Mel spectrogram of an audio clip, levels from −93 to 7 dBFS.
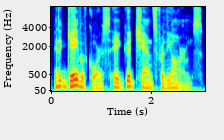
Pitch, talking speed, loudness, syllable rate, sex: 110 Hz, 215 wpm, -20 LUFS, 4.5 syllables/s, male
